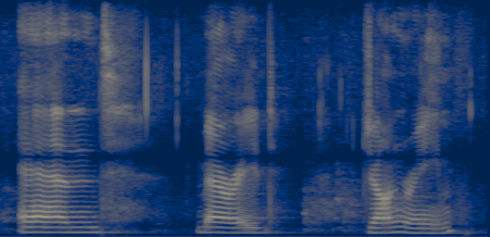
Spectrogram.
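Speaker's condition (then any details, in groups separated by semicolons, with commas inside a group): Spasmodic dysphonia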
